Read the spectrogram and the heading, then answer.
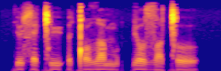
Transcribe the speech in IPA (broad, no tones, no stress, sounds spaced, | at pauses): ɾ y ɬ ɛ ǀ y ʔ ə ǃ o ðˤ i m o k͡p y zˤ a ǀ o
